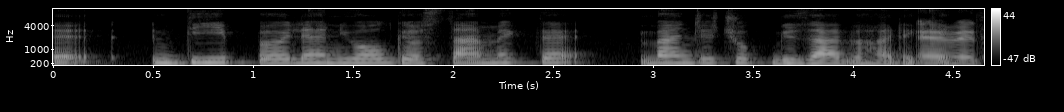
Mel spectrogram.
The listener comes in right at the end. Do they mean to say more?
Yes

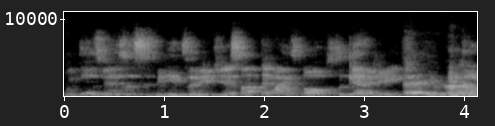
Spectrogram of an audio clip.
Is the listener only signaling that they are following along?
No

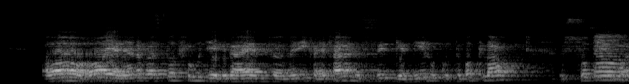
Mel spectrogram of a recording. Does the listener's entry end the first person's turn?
No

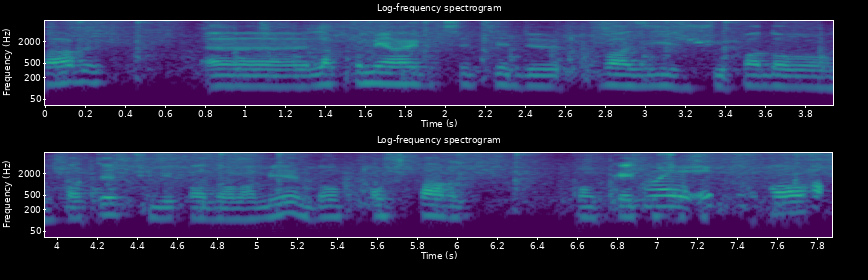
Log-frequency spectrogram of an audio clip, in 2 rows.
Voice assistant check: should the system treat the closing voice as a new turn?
Yes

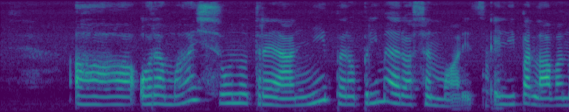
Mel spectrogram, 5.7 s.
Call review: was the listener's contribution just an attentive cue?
Yes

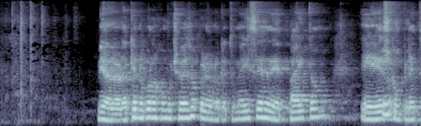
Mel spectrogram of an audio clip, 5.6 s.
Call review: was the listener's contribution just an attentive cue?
Yes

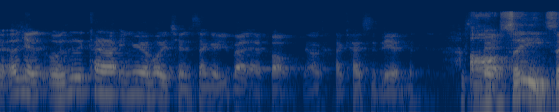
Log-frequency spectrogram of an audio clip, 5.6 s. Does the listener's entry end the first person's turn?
Yes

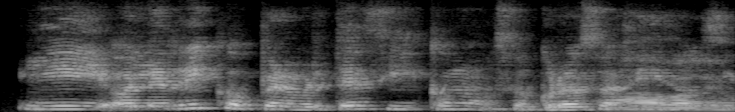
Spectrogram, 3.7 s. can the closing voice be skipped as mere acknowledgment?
No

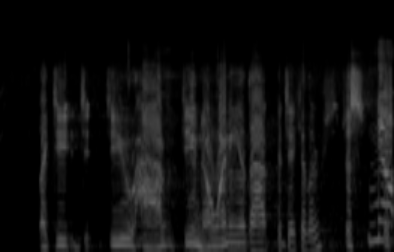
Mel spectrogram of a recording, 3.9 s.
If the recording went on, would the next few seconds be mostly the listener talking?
Yes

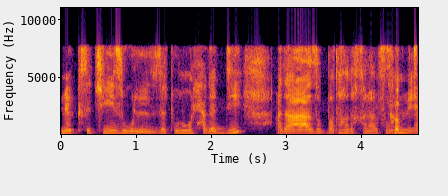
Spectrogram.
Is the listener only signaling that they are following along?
No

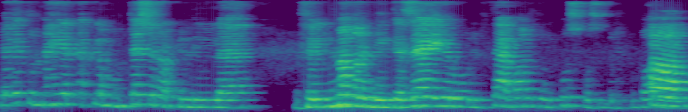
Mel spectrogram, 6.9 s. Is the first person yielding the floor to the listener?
No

